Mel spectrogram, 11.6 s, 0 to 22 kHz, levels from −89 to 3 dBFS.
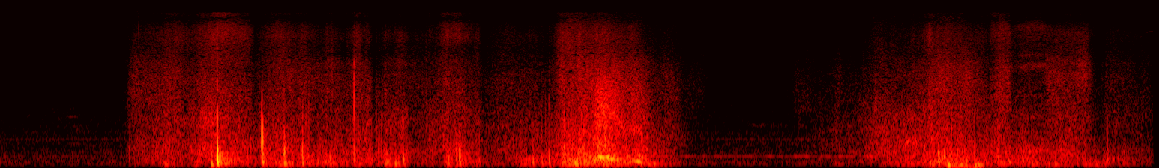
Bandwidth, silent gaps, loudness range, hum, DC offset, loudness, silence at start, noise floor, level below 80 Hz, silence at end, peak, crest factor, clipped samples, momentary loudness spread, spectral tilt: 16.5 kHz; none; 8 LU; none; under 0.1%; -44 LUFS; 1.25 s; -74 dBFS; -62 dBFS; 0.05 s; -10 dBFS; 34 dB; under 0.1%; 22 LU; -6 dB/octave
